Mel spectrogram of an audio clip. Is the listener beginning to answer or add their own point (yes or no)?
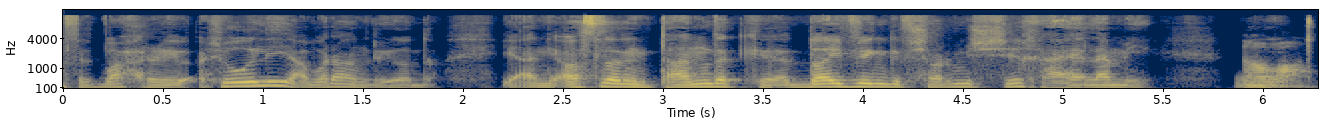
no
